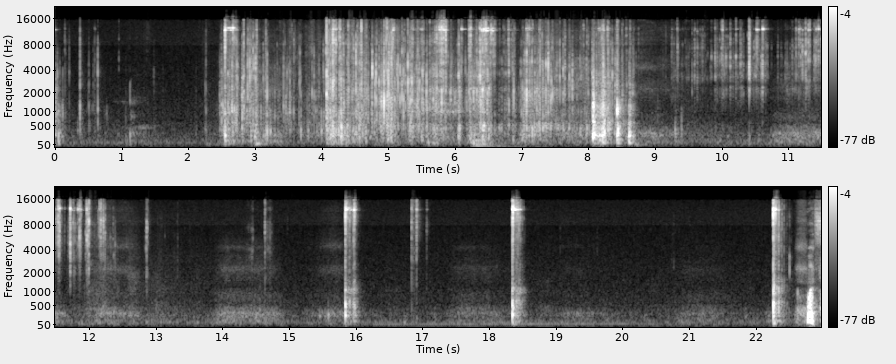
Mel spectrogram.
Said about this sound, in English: other coins that are in really nice condition, I'll just put them aside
